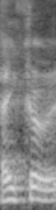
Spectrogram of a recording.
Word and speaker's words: Acre: is spelt very similarly, but I think it's Acre, is it pronounced?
